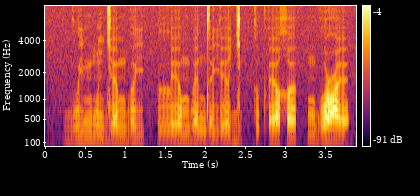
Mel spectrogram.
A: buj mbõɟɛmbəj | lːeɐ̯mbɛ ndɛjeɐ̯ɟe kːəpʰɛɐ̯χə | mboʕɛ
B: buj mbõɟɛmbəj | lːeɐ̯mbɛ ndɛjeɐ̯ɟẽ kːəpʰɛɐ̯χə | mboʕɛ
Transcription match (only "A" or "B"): A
